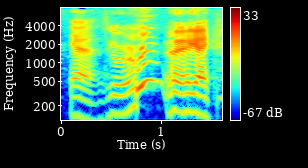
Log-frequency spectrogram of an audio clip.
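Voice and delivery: usual speaking voice

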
